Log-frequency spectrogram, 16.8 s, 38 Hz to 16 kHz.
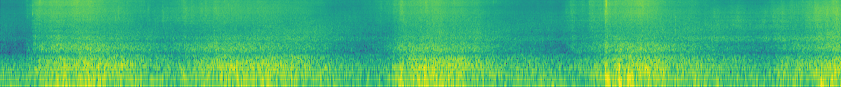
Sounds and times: waves crash onto a sandy beach 0:00.5 - 0:16.8

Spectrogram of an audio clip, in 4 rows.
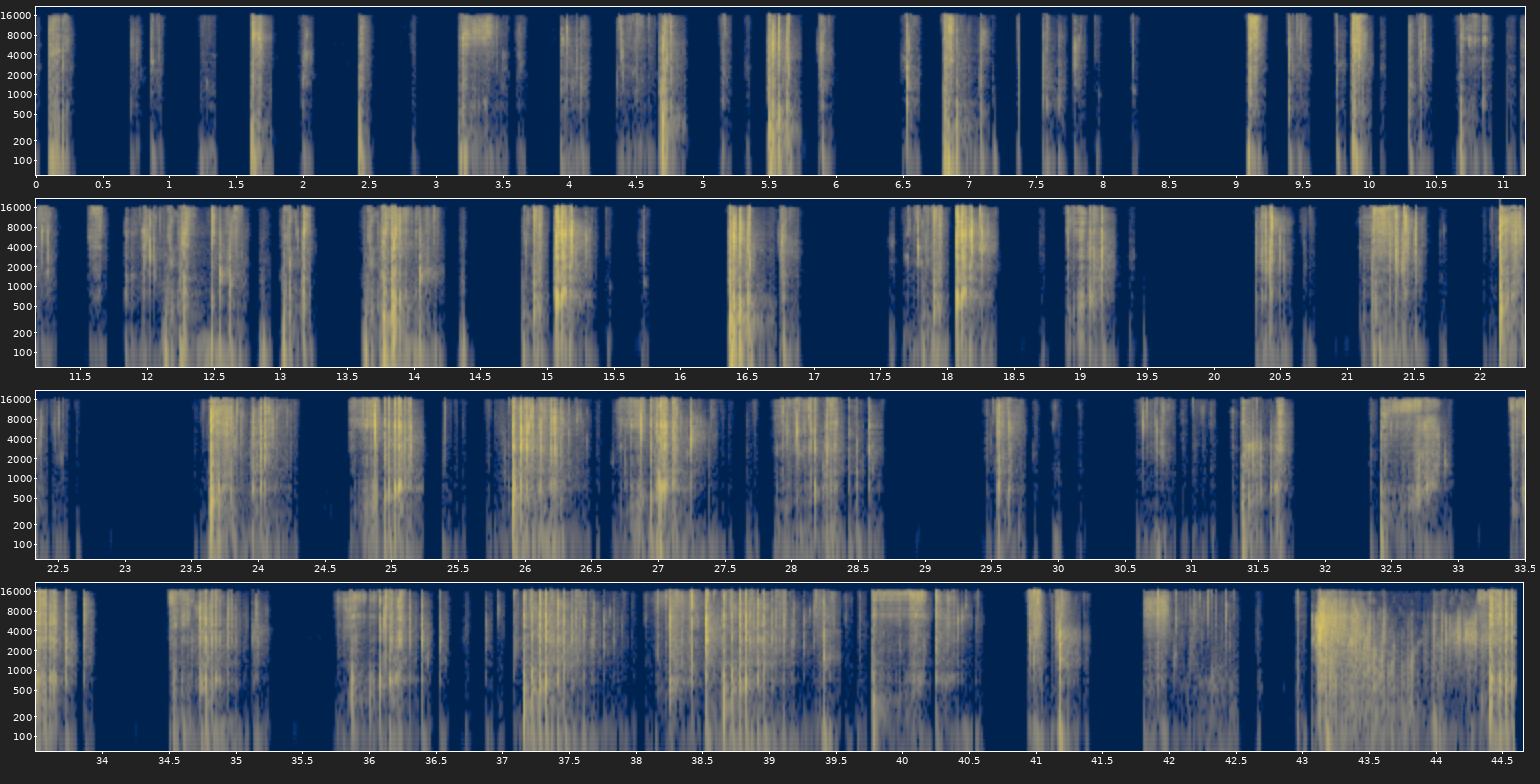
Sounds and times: StickyMudNStuff 0:43.1 - 0:44.6

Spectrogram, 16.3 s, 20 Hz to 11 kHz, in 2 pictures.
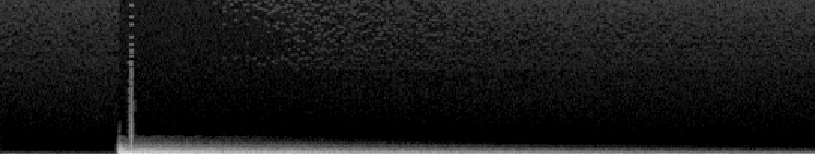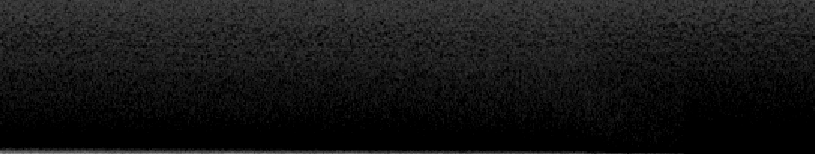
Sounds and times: Large, Low Boom 0:01.2 - 0:07.6

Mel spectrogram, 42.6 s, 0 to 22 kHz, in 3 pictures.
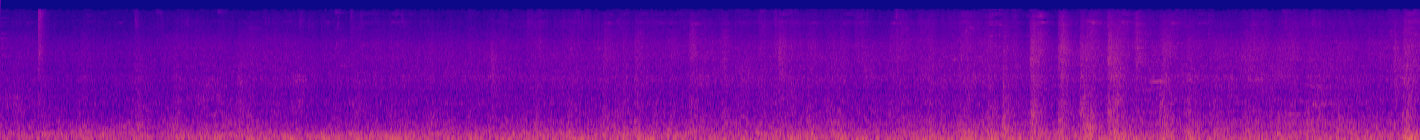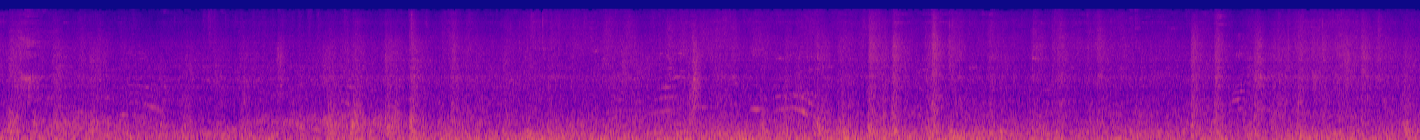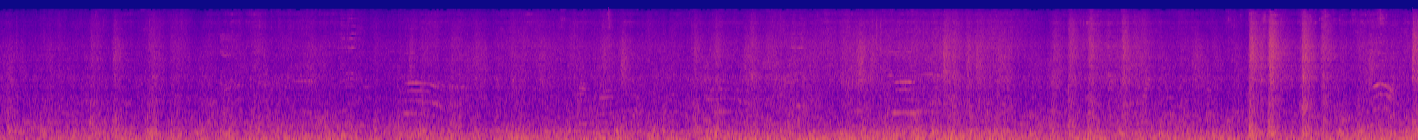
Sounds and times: train pulls into the station 0:00.0 - 0:42.5
Voices 0:10.8 - 0:42.5

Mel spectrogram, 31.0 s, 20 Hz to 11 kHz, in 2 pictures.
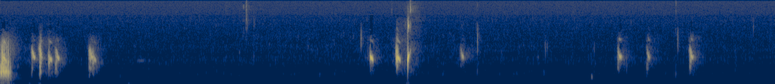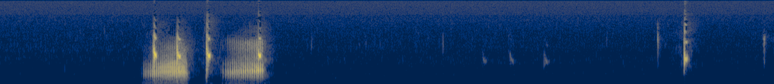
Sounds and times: lower pitched croaks 0:00.0 - 0:00.2
higher pitched qwarks are male toads 0:00.0 - 0:01.2
lower pitched croaks 0:18.4 - 0:19.3
higher pitched qwarks are male toads 0:18.4 - 0:20.8
lower pitched croaks 0:20.0 - 0:20.8

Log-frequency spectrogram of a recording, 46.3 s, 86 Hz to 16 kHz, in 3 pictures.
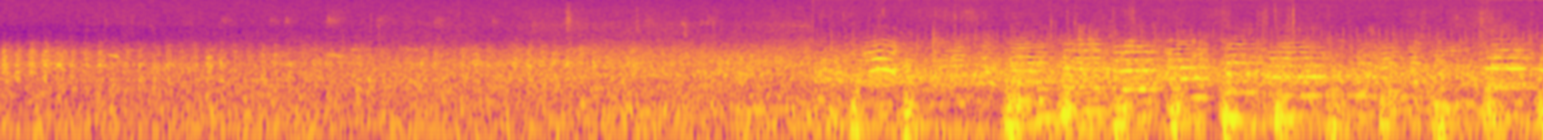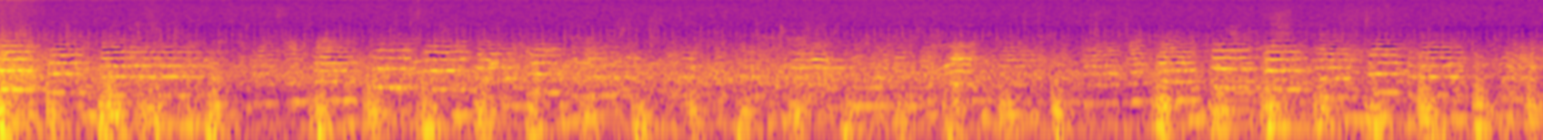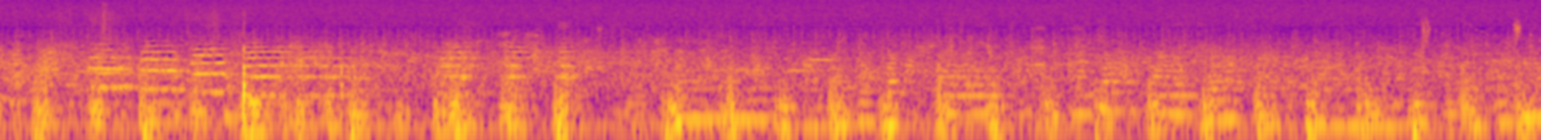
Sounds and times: birds 0:00.0 - 0:08.2
Steam 0:00.0 - 0:46.2
brass band 0:00.0 - 0:46.2
trains whistle 0:00.0 - 0:46.2

